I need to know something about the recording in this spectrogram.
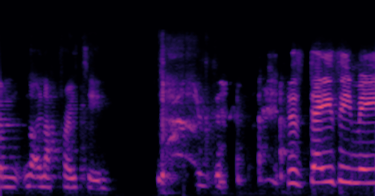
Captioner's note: chuckles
